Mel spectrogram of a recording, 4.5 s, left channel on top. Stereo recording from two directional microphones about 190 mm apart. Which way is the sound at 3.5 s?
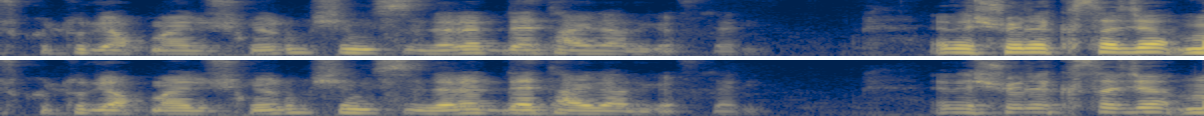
35° left (ahead or behind).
